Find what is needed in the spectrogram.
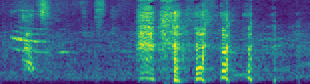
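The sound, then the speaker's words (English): A cat lets out a quick series of short, insistent meows, about five in a row, clear, after a brief quiet stretch with a faint chirpy sound at the start. “Why I just let the cat out of the room before it starts meowing.”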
